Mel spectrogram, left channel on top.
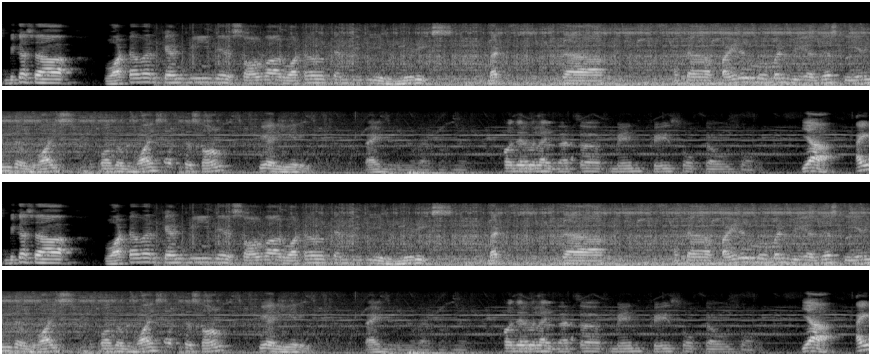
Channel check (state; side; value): identical; both; correlation 1.00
